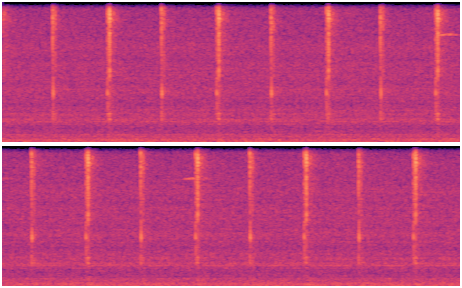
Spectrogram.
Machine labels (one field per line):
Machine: valve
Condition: normal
